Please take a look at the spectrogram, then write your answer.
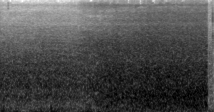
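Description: Ocean surf washing onto a beach at Quy Nhon, a steady broad rush that swells slightly louder before stopping suddenly near the end, with no voices.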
